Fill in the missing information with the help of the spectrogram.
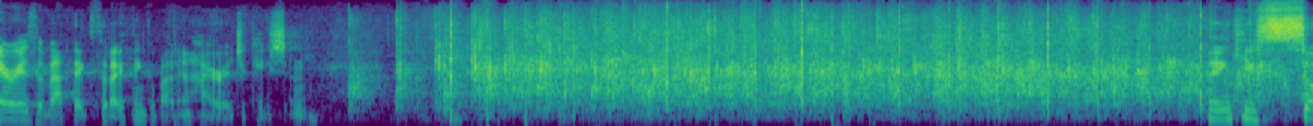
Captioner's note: applause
